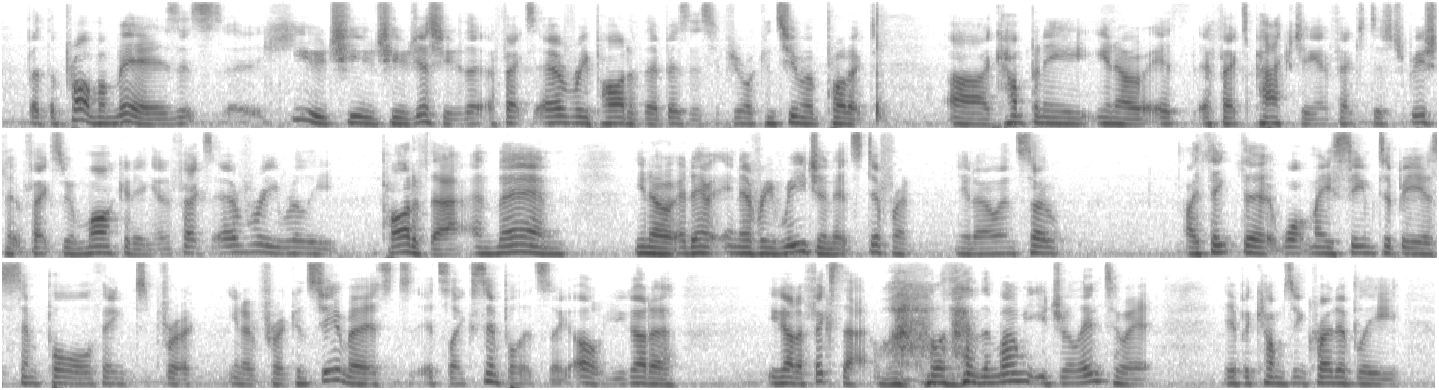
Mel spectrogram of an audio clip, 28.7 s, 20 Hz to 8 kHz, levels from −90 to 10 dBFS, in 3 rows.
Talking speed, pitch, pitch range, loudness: 205 wpm, 145 Hz, 135-155 Hz, -31 LUFS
